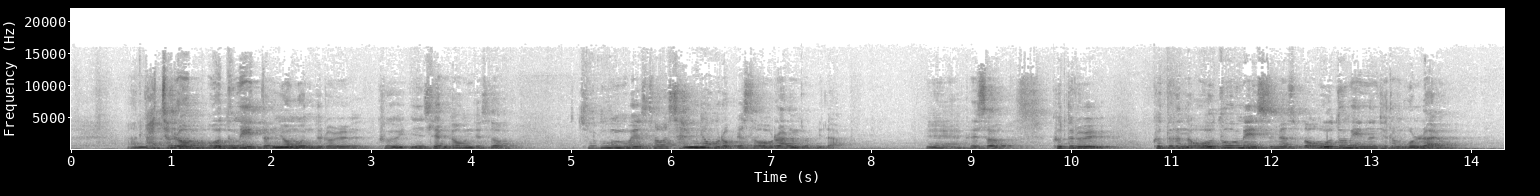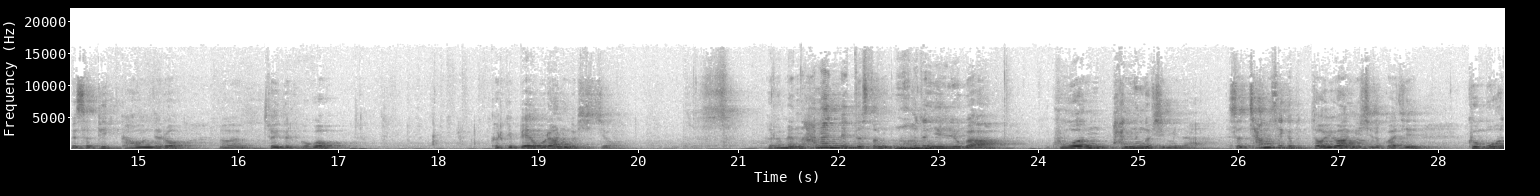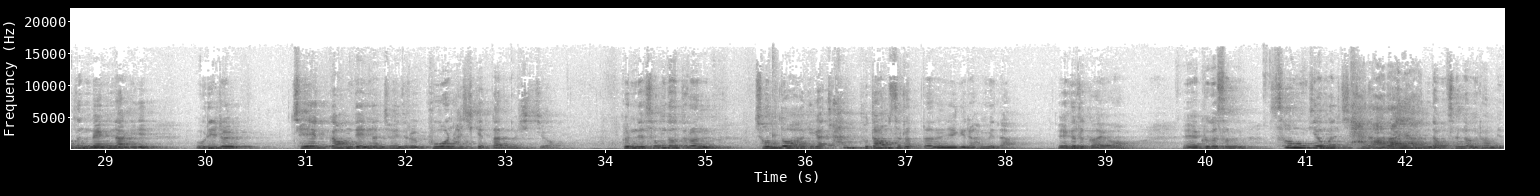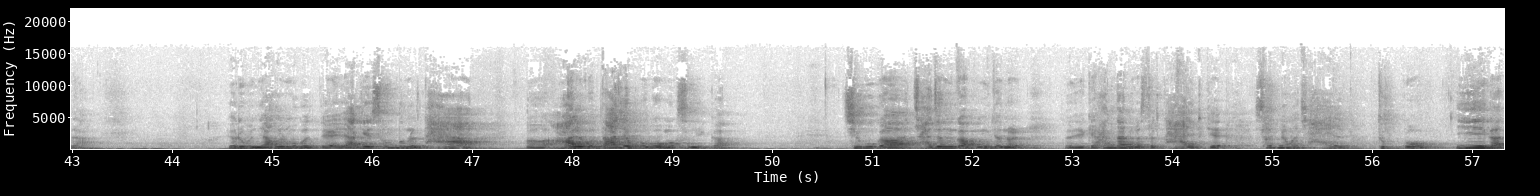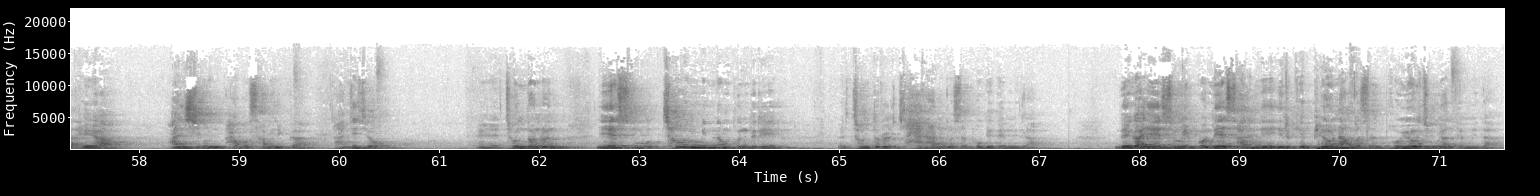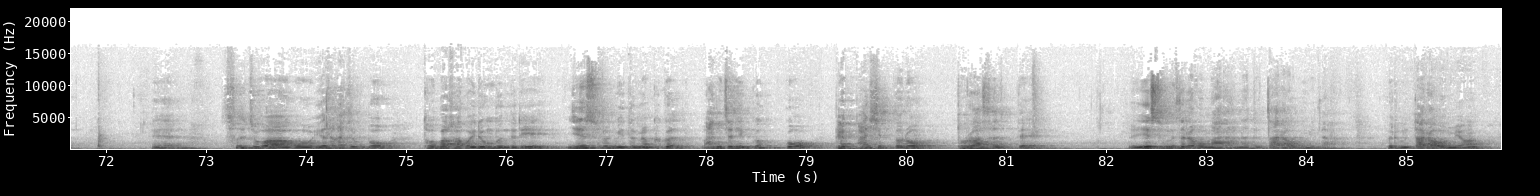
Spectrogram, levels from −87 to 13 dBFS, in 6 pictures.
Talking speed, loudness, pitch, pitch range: 265 characters per minute, -19 LUFS, 190 Hz, 165-220 Hz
